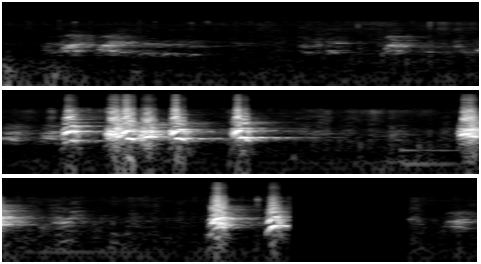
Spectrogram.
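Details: Dog out in the snow, giving a burst of short, sharp barks in a cluster, then single loud barks spaced about two seconds apart, with quiet whining and snuffling between.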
